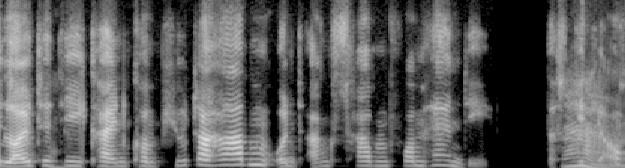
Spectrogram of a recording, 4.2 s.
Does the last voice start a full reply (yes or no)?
yes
